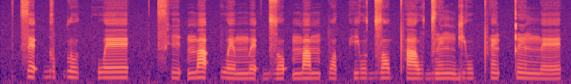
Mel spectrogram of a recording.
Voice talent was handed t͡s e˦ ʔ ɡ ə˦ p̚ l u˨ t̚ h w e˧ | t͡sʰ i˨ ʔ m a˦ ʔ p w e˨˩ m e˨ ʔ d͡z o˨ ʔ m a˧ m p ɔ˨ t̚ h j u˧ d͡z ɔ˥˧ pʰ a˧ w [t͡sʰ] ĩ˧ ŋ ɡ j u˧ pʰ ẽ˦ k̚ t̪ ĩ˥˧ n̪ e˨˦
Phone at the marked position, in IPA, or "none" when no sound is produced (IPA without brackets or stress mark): d͡z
